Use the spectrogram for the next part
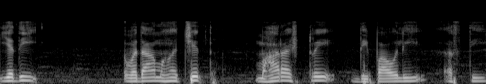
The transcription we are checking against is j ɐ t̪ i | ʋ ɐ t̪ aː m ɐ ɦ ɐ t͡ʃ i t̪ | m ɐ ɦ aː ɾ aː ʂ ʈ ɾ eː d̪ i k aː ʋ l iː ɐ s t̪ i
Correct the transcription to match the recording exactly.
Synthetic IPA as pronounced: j ɐ d̪ i | ʋ ɐ d̪ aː m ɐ ɦ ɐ t͡ʃ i t̪ | m ɐ ɦ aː ɾ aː ʂ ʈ ɾ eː d̪ i p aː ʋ l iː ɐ s t̪ i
